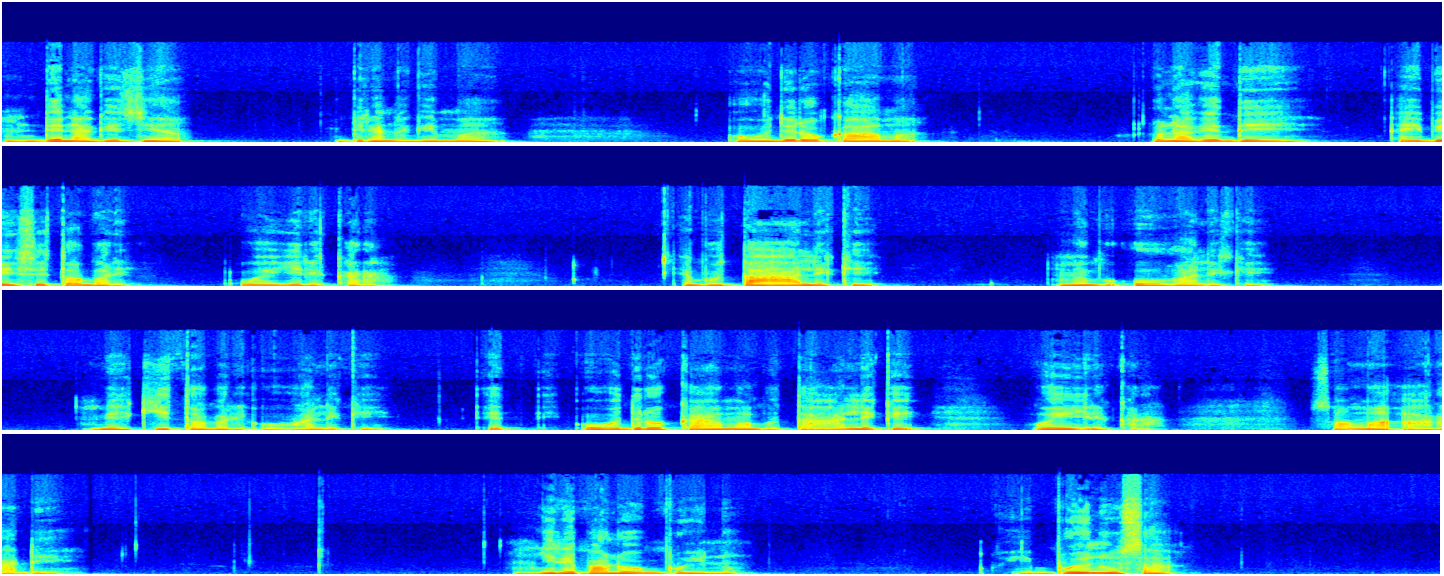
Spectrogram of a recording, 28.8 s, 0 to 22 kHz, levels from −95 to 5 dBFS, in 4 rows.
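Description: At 19.67 to 19.72 s, a short stall from a late packet: the jitter buffer ran empty, and the receiver held the last sound for about 28 ms, briefly stretching the speech. Then short concealed packet loss at 19.72, 19.78, 21.10 and 22.03 s: each time about 20 ms never reached the decoder and was filled by extrapolation, heard as a quick smear or wobble.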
